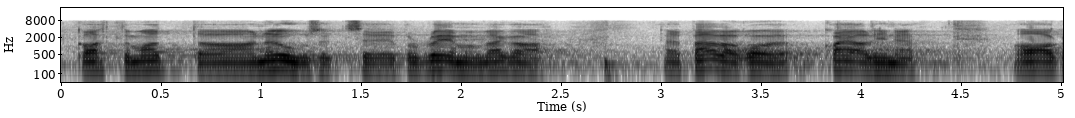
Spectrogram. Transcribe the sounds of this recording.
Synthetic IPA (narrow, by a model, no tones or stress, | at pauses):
kɑht̪lemɑt̪ːˑɑnɤwse̞t̪ːˑse̞ːpro̞b̥le̞ːmonvæɡ̥ɑ | pæevɑkokɑjɑlineɑɡ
